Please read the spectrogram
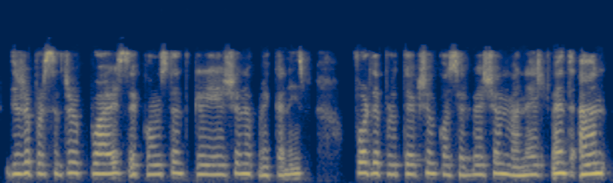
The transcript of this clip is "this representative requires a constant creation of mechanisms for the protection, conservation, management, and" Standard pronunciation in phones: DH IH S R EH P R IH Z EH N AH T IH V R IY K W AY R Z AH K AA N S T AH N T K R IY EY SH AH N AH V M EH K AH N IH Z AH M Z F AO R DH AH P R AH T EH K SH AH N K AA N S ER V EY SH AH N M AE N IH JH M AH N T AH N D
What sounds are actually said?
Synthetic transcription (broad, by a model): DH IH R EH P R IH S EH N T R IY K W AY R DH AH K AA N S T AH N T K R IY EY SH AH N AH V M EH K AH N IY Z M F AO R DH AH P R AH T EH K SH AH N K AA N S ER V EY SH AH N M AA N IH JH M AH N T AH N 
